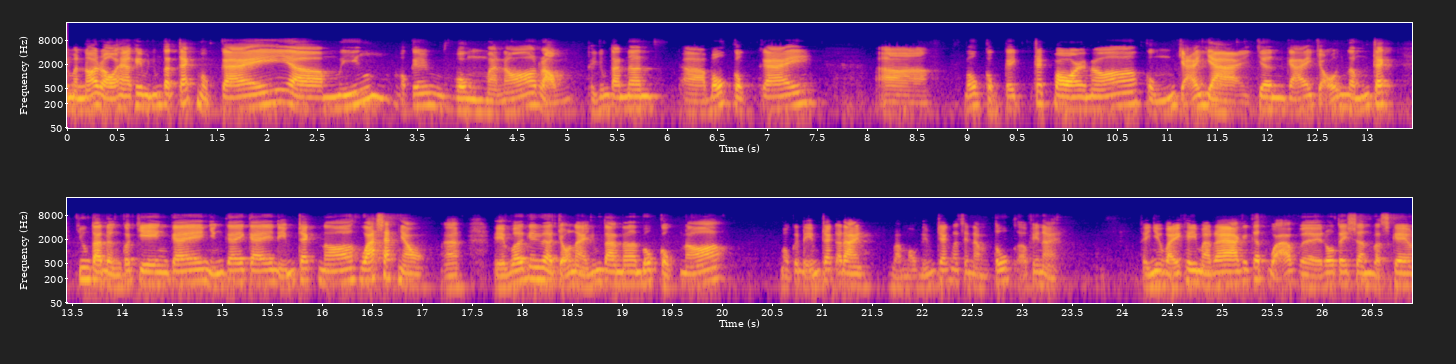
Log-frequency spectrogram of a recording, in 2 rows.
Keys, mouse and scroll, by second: 1.2 middle click, 2.1 click, 3.7 click, 5.1 click, 7.3 click, 9.3 click, 9.7 scroll, 10.6-11.2 scroll, 11.5-12.0 scroll, 13.8 scroll, 14.6 middle click, 14.6 scroll down 3, 16.6 middle click, 17.6 middle click, 18.2-18.9 scroll, 20.6 click, 21.2-22.1 scroll, 22.3 middle click, 22.5 click, 23.2 middle click, 23.4 middle click, 25.9 click, 26.3-26.9 scroll, 26.6 click.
